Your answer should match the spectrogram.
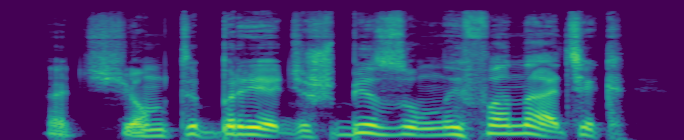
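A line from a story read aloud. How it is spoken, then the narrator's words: Moaning. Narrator (Russian): простонала она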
